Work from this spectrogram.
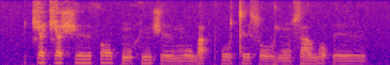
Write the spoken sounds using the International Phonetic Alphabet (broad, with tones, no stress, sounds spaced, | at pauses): t͡ɕ ä˦˨ t͡ɕ ä˦˨ ʃ e˦ ɪ̯ θ ɔ˦ p ũ˨ h ĩ˦ ʃ e˨ ɪ̯ m o˨ w ä˦ ʔ pʰ o˦ t e˦ s o˨ ʊ̯ j ũ˨ s a˦ ʊ̯ w ɔ˦˨ ʔ e˦ ɪ̯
